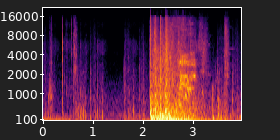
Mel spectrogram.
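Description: Heavy gun fire in Valorant, a sudden loud burst of rapid shots after quieter clicks and game sounds, with voices talking over it.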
